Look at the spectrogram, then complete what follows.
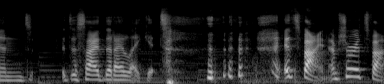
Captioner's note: laughs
